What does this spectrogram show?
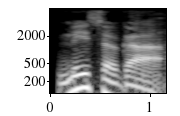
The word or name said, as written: Moesogoth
